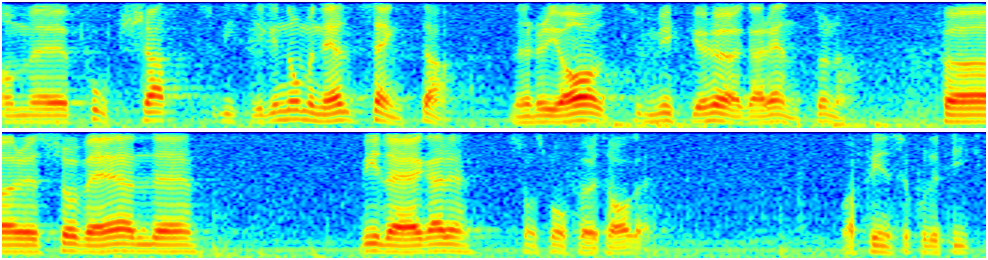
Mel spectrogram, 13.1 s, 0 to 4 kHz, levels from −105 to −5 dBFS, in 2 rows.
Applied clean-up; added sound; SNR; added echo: none; Wind; 19 dB; none.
